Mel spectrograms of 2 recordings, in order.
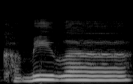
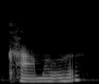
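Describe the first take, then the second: First: The stress is on the second syllable. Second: The stress is on the first syllable. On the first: The speaker calls it wrong. "too many people that call her Camila" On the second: The speaker calls it right. "Emphasis on the first syllable"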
